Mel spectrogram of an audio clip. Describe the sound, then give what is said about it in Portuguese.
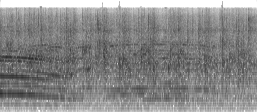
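Applause from a church audience: dense, steady clapping from many hands that stays loud and even throughout. “E as palmas é para Jesus de Nazaré!”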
